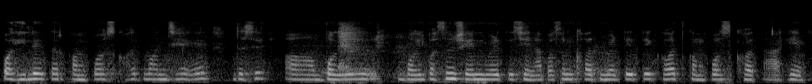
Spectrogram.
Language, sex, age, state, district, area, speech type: Marathi, female, 18-30, Maharashtra, Wardha, rural, spontaneous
